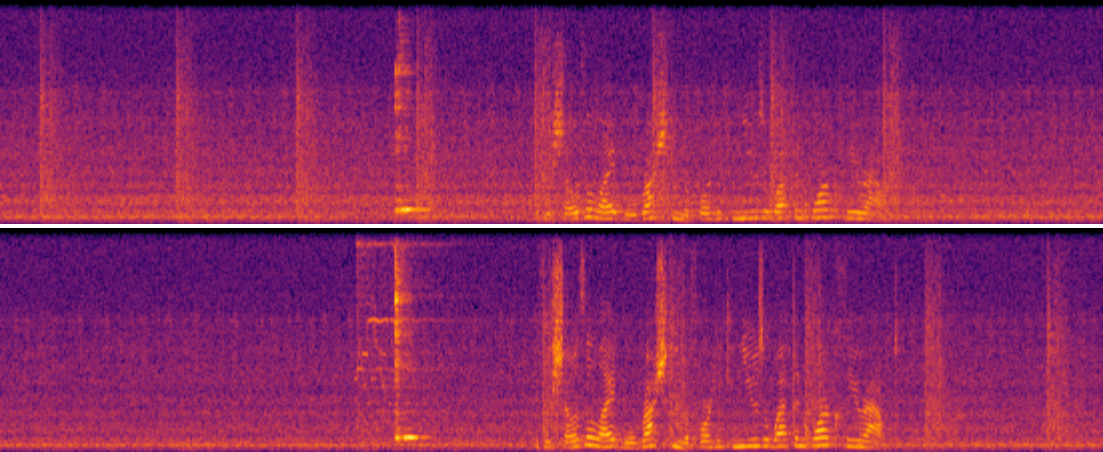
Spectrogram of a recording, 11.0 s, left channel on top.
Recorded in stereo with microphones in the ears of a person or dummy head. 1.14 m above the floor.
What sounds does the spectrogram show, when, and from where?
4.0 s a cowbell: 75° right (ahead or behind), 3 m
5.3 s a woman speaking: 50° right (ahead or behind), 0.9 m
